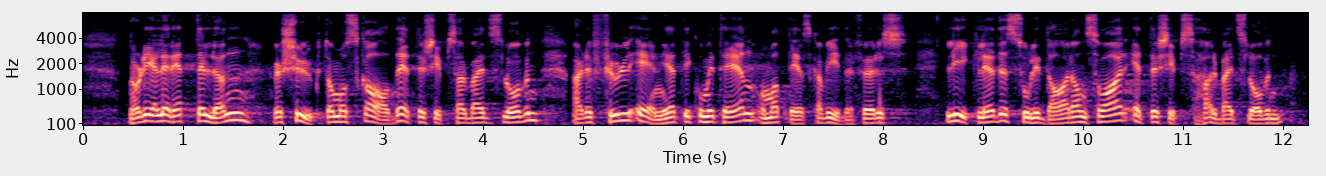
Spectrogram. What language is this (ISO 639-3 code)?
nor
